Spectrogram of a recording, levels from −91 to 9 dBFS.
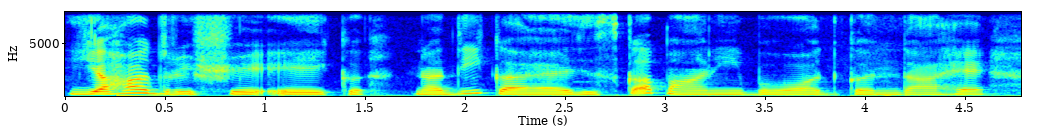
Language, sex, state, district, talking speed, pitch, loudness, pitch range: Hindi, female, Jharkhand, Ranchi, 140 wpm, 195 Hz, -21 LUFS, 190-215 Hz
